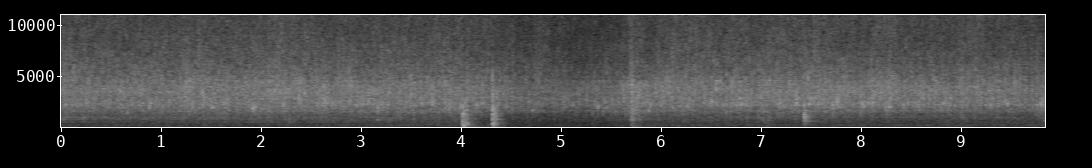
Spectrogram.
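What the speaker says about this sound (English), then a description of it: "now we are ready to add the ground beef into the frying pan" Ground beef sizzles steadily in a frying pan while keema is being cooked, a constant soft hiss broken by a few sharp clinks of a utensil near the middle.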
